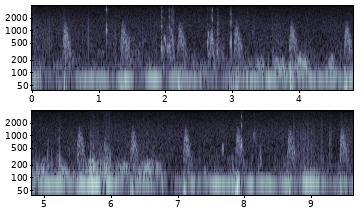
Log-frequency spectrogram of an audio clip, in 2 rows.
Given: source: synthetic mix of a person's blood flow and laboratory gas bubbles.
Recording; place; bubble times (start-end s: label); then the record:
Doppler ultrasound of blood flow; subclavian vein
1.10-1.16 s: bubbles
1.35-1.71 s: bubbles
1.92-2.17 s: bubbles
2.62-2.90 s: bubbles
2.96-3.03 s: bubbles
5.03-5.29 s: bubbles
5.66-6.04 s: bubbles
7.66-7.73 s: bubbles
7.93-8.01 s: bubbles
8.14-8.18 s: bubbles
8.23-8.28 s: bubbles
From the record:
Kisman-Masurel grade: 221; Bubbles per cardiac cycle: several, 3 to 8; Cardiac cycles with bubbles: 10 to 50%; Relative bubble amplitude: barely perceptible (0.100 to 0.250); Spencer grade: 2 (many but less than half of the cardiac periods contain bubble signals, singularly or in groups); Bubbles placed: anywhere in the cardiac cycle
